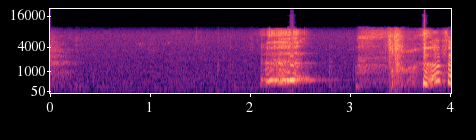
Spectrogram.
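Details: One loud, voiced, throaty burst lasting under half a second after a quiet stretch, with faint voices following: a burp.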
